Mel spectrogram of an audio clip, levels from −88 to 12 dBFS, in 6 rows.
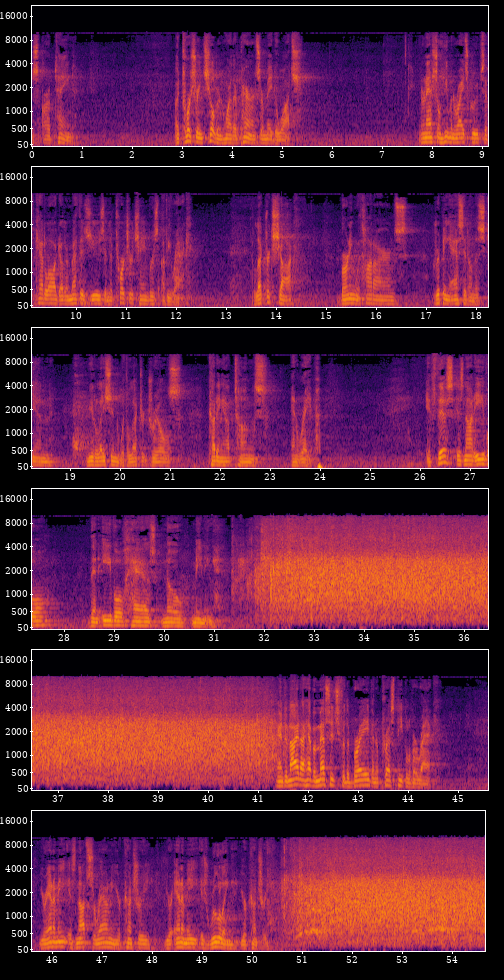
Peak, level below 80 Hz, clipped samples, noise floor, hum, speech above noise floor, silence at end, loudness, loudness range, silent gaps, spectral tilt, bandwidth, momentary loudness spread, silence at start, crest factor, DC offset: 0 dBFS; -38 dBFS; under 0.1%; -42 dBFS; none; 24 dB; 0 s; -14 LUFS; 12 LU; none; -3 dB/octave; 11 kHz; 14 LU; 0 s; 16 dB; under 0.1%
